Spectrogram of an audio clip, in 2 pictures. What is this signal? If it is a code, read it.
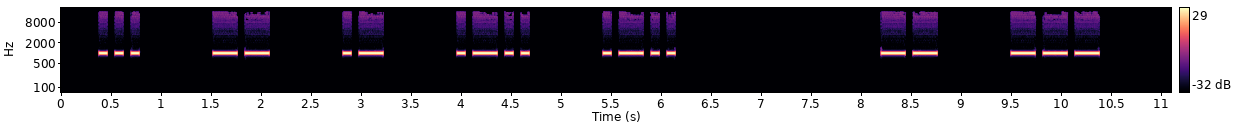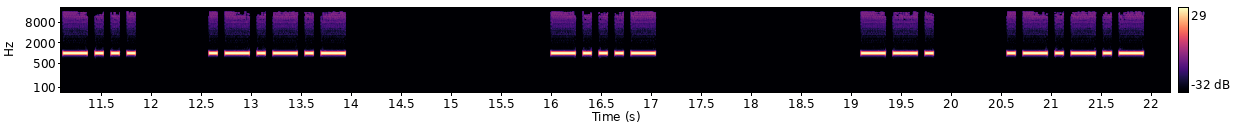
Morse code, heard as a keyed tone, about 15 wpm, spaced as for 8 wpm, 1000 Hz. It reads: SMALL MOB. <BT> G.
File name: qotdfiles / 8wpm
